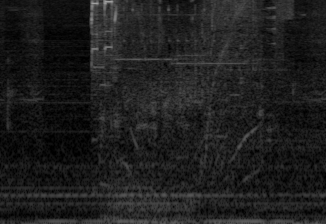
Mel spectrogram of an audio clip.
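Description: A brief burst of static hisses.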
